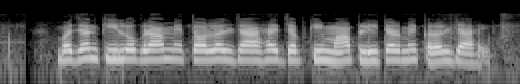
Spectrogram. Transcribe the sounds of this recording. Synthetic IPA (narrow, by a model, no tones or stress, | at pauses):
bəd͡ʒənkiːloɡɾaːmːẽt̪ɔːləld͡ʒaːɦɛd͡ʒəbkimãːpliːʈəɾmẽkəɾəld͡ʒaːɦɛ̰ː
